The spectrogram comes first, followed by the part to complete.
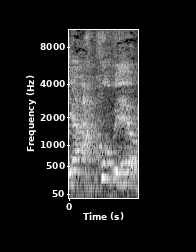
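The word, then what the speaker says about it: יעקב: 야곱이라는 말은 그 히브리 음력을 하면 아코브예요. 아코브. 그러니까는 그 야곱이라는 말이 이제 음력을 하면 야코브예요. 근데 그걸 갖다가 이제 우리는 이제 야곱이라고 번역을 한 거지, 히브리 본래 발음은 야코브.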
